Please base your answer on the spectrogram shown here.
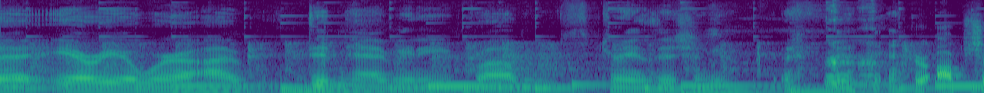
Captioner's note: laughs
